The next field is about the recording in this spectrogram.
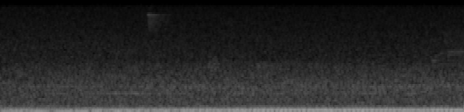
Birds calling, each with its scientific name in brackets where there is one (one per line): unidentified bird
